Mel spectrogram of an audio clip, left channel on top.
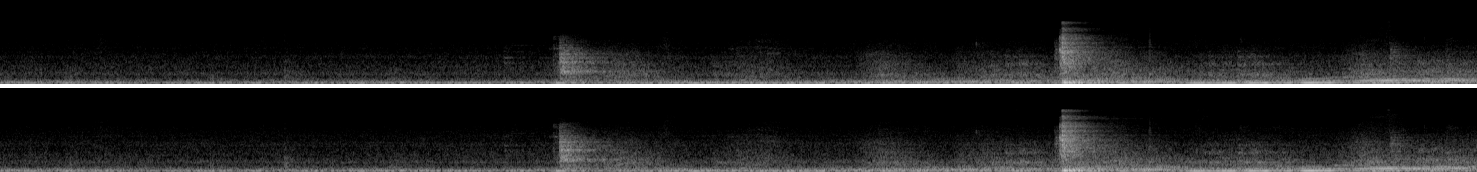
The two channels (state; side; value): normal; both; correlation 0.89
